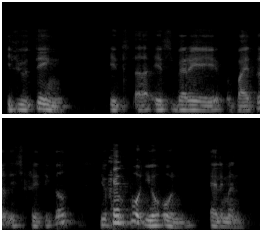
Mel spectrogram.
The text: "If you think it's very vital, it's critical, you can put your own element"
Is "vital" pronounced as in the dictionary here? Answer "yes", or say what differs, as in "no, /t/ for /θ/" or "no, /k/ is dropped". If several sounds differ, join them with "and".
yes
